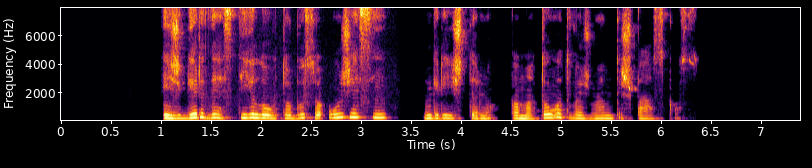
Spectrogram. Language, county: Lithuanian, Vilnius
